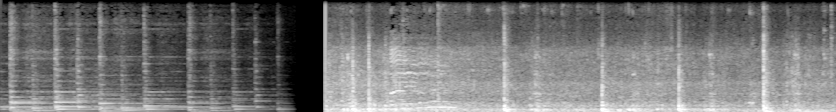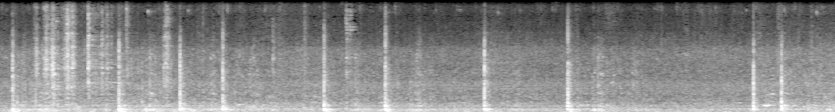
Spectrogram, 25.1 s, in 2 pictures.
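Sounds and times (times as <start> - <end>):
steady low rumble: 4.9 - 25.0
firework shells bursting: 6.9 - 21.7.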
